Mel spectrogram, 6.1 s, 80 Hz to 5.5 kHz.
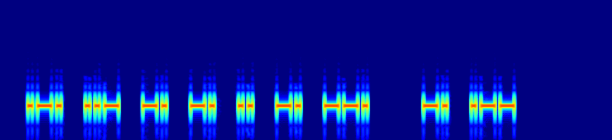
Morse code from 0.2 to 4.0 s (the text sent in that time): RUNNING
